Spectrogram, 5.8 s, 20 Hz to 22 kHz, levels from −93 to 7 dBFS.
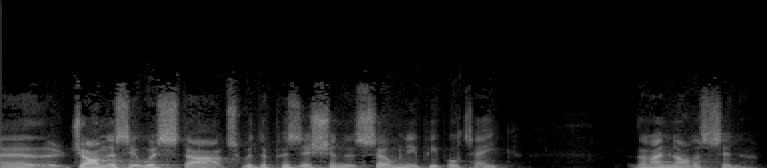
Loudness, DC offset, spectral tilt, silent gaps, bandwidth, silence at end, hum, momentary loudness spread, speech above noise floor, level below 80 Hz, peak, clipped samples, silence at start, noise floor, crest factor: -35 LUFS; under 0.1%; -4.5 dB/octave; none; 12 kHz; 0.1 s; none; 12 LU; 44 dB; -78 dBFS; -14 dBFS; under 0.1%; 0 s; -79 dBFS; 20 dB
